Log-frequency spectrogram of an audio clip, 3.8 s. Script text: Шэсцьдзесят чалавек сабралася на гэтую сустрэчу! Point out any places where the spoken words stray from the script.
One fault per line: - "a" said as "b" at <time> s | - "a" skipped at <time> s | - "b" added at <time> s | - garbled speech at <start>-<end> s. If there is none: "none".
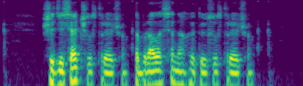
- "чалавек" said as "сустрэчу" at 1.1 s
